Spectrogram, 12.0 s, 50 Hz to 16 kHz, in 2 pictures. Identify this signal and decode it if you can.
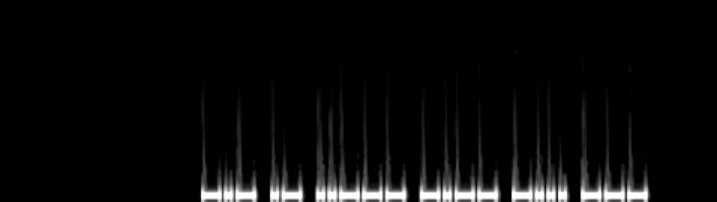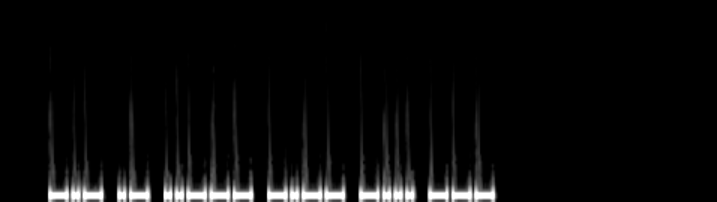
Morse code, heard as a keyed tone, about 25 wpm, 700 Hz. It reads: KA2YBO KA2YBO
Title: USA Call Signs - 6 Characters - Repeated 2x - 25wpm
